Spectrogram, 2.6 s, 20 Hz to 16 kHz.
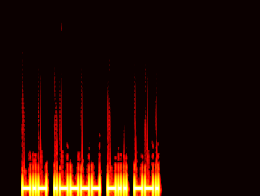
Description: Morse code, heard as a keyed tone, about 44 wpm, 700 Hz. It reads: K1DG
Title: Easy Call Signs Repeated 2x - 45wpm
